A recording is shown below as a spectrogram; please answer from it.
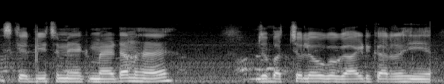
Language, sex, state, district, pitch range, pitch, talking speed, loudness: Hindi, male, Arunachal Pradesh, Lower Dibang Valley, 130-150 Hz, 135 Hz, 190 wpm, -14 LUFS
